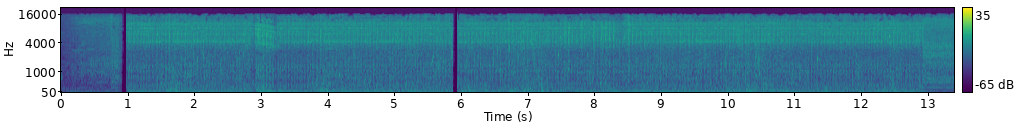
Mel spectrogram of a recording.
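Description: A hand drill grinds steadily into rock with a low rumble.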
